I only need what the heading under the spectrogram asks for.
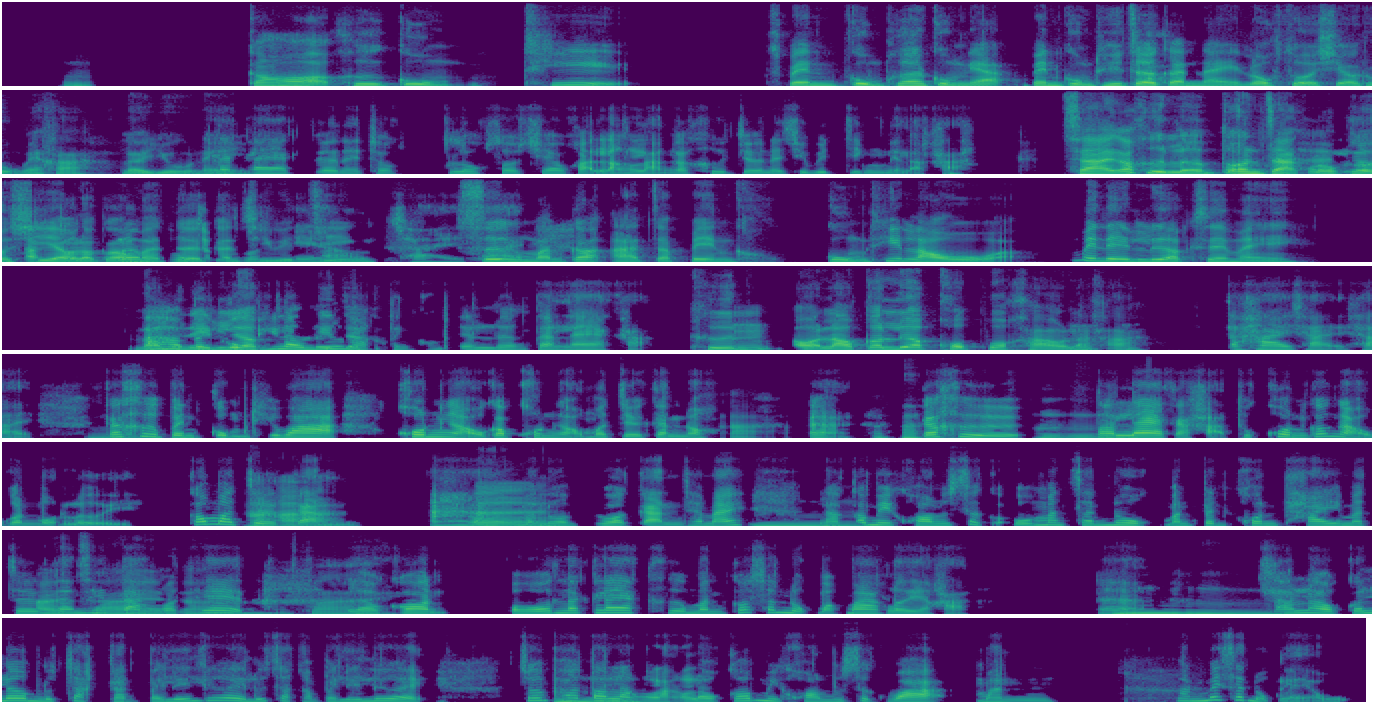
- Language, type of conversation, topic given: Thai, advice, ทำไมฉันถึงรู้สึกโดดเดี่ยวแม้อยู่กับกลุ่มเพื่อน?
- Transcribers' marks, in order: tapping; other background noise; unintelligible speech; chuckle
